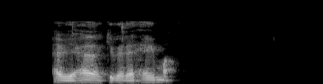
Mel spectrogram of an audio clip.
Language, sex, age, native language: Icelandic, male, 20-29, Icelandic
